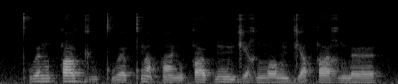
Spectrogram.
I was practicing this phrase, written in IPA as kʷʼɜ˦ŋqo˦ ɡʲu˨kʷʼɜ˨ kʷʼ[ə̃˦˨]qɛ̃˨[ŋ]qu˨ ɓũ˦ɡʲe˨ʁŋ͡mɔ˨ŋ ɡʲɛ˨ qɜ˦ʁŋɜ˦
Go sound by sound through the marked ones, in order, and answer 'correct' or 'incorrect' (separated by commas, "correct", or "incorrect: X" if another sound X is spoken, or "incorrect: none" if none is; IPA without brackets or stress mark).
correct, correct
